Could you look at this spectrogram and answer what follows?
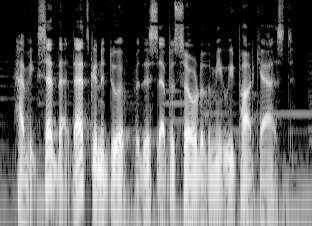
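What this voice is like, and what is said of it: Unusually deep voice. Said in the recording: “my voice is a bit deeper”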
